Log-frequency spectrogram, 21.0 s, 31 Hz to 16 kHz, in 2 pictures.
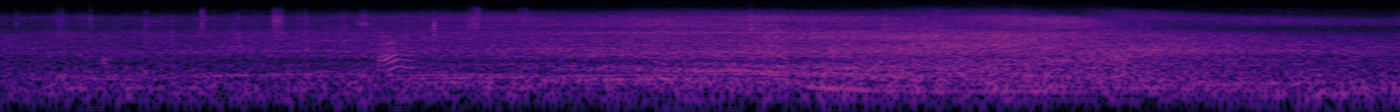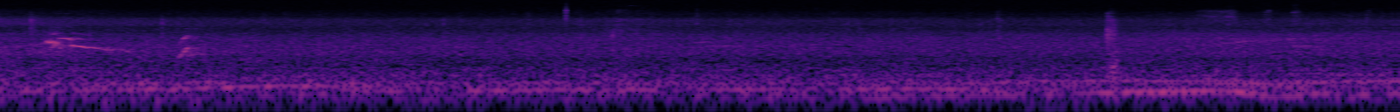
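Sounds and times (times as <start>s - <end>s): car passing: 0.8s - 21.0s.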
